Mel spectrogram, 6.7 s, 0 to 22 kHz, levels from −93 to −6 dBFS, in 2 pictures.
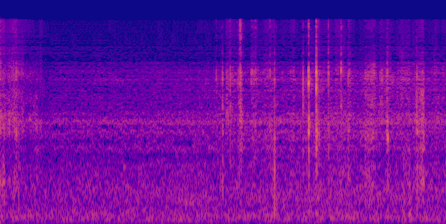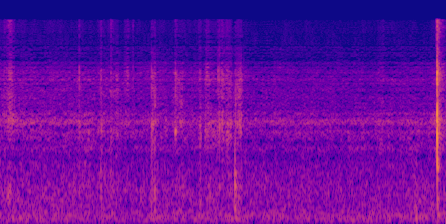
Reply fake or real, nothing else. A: fake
